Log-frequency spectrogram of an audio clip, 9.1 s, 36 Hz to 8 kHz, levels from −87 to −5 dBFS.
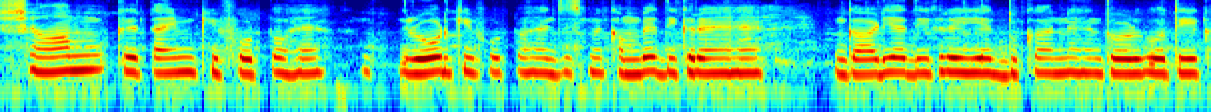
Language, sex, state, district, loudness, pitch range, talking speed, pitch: Hindi, female, Rajasthan, Bikaner, -16 LUFS, 235-250 Hz, 165 wpm, 245 Hz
